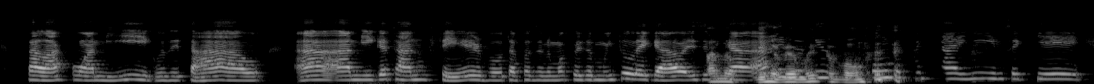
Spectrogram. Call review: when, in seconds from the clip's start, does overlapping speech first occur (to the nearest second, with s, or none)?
7 s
